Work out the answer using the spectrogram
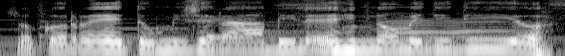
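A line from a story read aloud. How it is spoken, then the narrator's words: Pleading poor man. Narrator (Italian): disse il poveretto con voce supplicante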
